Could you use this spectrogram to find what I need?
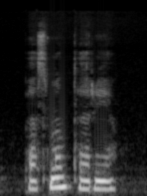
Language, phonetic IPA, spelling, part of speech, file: Polish, [ˌpasmãnˈtɛrʲja], pasmanteria, noun, LL-Q809 (pol)-pasmanteria.wav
